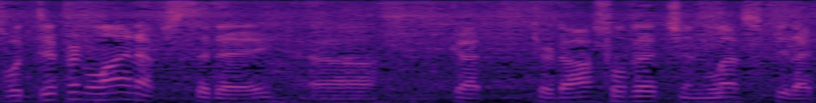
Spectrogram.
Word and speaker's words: Terdoslavich: Got Terdoslavich in left field. Did I pronounce that right?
